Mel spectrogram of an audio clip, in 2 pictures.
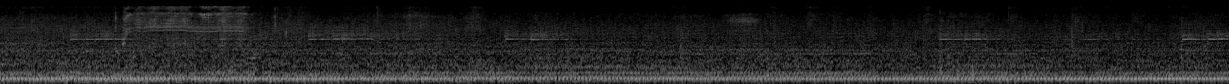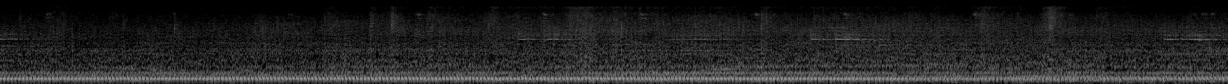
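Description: Steady low hum with short, high chirps recurring every few seconds.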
